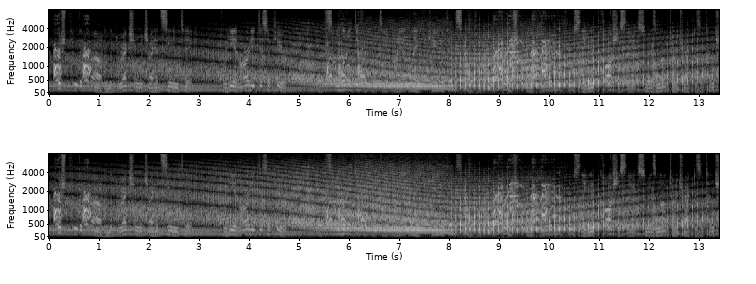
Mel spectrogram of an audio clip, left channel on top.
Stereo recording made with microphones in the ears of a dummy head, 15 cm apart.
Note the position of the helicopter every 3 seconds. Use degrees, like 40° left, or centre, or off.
70° right, 60° right, 20° right, 50° left, 70° left.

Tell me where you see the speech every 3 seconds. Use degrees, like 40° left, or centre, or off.
centre, 30° left, 50° left, 20° left, 10° right.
